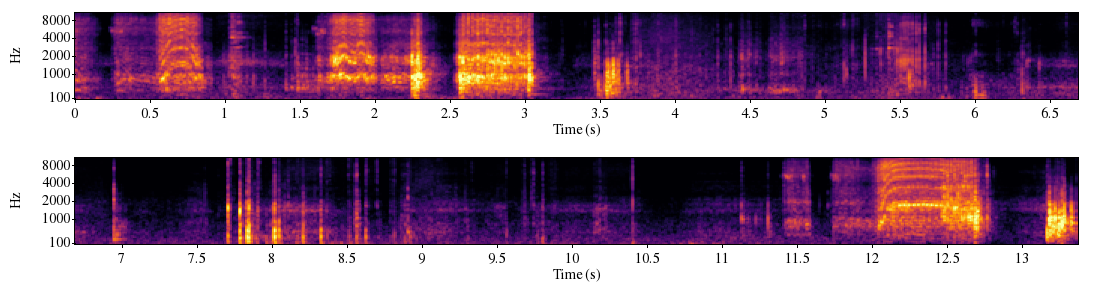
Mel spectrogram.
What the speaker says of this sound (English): the first thing I'm going to do is put just two screws in here to hold it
